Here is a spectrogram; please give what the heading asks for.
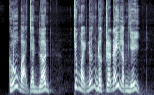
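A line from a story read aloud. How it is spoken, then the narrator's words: Urgent shouted order. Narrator (Vietnamese): Ông Chánh quát lên, thúc giục đám gia nhân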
